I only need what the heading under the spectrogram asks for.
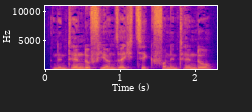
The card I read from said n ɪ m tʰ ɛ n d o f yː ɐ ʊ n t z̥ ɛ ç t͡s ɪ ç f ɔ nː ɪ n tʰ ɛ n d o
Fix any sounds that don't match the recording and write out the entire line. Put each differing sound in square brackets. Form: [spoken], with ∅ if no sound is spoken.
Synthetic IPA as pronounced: n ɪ [n] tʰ ɛ n d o f [iː] ɐ ʊ n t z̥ ɛ ç t͡s ɪ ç f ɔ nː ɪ n tʰ ɛ n d o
